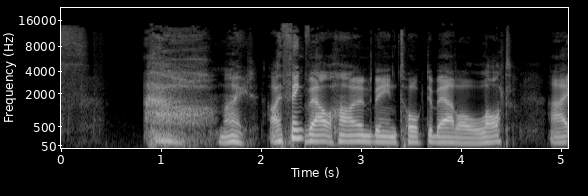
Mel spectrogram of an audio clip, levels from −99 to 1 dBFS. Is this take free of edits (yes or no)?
no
